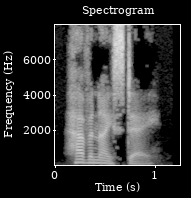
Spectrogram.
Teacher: Have a often blends to have a. The nice ends with a clear S sound, not a Z. And day has that long A sound like in play.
